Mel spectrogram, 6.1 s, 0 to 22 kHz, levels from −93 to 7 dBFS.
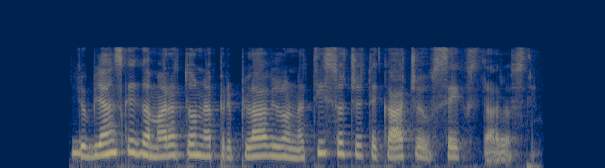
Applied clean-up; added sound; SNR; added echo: none; none; none; none.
